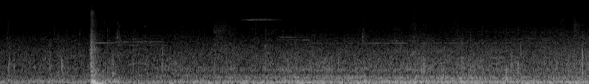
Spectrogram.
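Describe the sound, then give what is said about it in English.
A car drives off, its engine giving a steady low rumble with road noise throughout. A single brief thump sounds near the start. “They smile, keeping eye contact as the car drives off.”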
